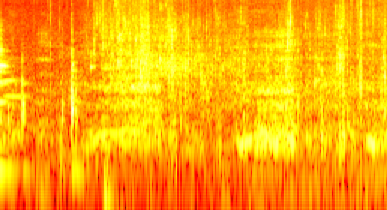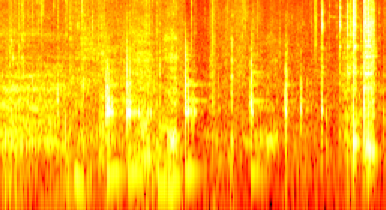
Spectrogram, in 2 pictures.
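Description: Liquid being poured from a metal vessel into pots, followed by a series of knocks and clanks as metal and clay pots are handled and set down.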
